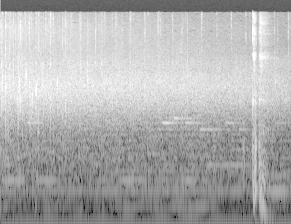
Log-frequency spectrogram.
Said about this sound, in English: Come on, just give him a great clap. Good on you for coming up like that.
